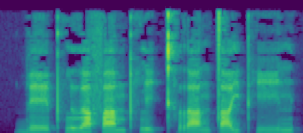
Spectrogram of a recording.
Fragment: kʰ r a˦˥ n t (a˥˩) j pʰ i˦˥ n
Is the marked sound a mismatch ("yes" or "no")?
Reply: yes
